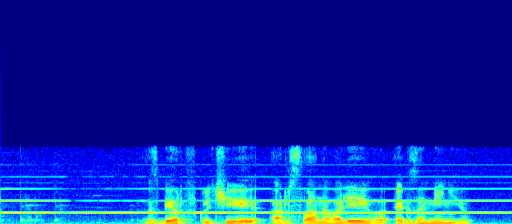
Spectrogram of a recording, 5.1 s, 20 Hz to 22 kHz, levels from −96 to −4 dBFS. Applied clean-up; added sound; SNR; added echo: none; Wind instrument, woodwind instrument; 12 dB; none.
